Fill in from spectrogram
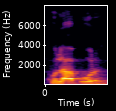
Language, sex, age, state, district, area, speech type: Maithili, male, 18-30, Bihar, Saharsa, rural, spontaneous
